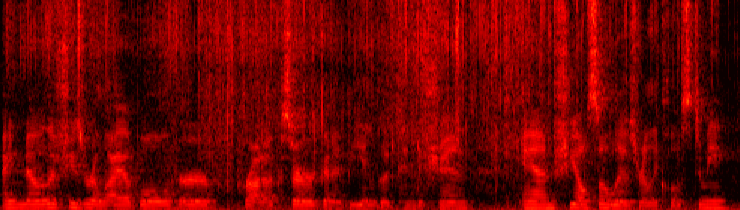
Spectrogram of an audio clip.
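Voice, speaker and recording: With noticeable background noise and audible room echo, a woman speaks at a moderate pace in a fairly low, monotone, flat voice. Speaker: unboxing YouTuber. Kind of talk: casual vlog unboxing. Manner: loud.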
